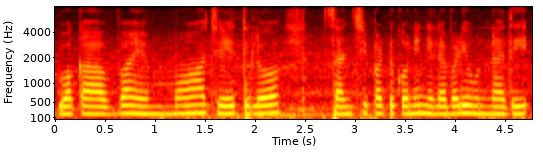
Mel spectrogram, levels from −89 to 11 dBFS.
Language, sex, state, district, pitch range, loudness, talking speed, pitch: Telugu, female, Telangana, Hyderabad, 195-210 Hz, -16 LUFS, 90 wpm, 200 Hz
